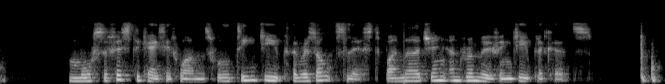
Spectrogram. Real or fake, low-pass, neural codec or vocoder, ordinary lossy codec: real; 7.2 kHz; none; Opus, 24 kbps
